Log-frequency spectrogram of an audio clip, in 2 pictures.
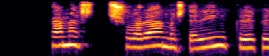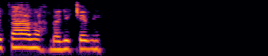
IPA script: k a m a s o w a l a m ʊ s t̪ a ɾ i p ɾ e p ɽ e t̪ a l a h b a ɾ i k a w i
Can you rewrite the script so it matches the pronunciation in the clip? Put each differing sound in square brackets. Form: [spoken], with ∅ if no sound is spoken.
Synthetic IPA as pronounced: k a m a [ʃ] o w a [ɾ] a m ʊ [ʃ] t̪ a ɾ i p ɾ e [k] ɽ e t̪ a [ɾ] a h b a ɾ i k a w i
